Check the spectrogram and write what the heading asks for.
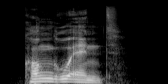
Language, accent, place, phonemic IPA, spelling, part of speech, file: German, Germany, Berlin, /ˌkɔŋɡʁuˈɛnt/, kongruent, adjective, De-kongruent.ogg
- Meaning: 1. congruent (with difference divisible by modulus) 2. congruous, corresponding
